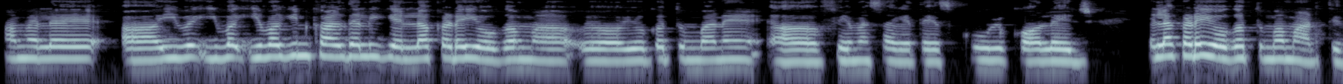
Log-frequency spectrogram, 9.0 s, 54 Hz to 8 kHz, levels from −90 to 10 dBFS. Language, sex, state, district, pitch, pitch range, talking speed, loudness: Kannada, female, Karnataka, Raichur, 235 Hz, 220-255 Hz, 155 wpm, -16 LUFS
